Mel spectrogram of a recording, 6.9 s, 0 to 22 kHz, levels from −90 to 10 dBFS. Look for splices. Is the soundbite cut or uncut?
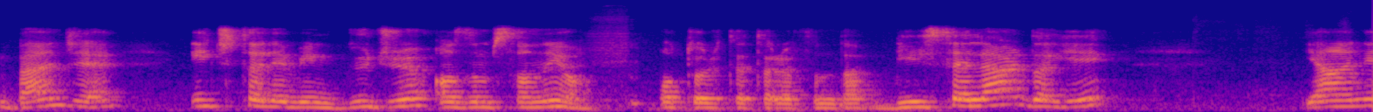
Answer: uncut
